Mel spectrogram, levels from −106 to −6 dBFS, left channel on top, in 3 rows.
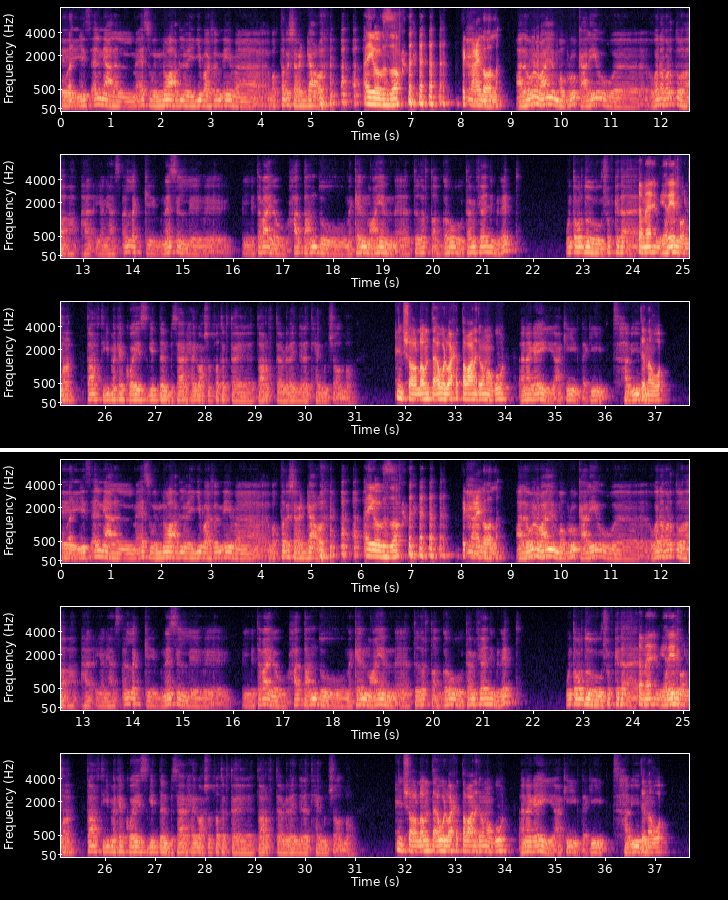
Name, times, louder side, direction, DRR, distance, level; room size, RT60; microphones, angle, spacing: voice 1, 0.0-6.1 8.1-8.5 9.1-15.9 16.2-21.6 22.7-24.1 24.5-25.3 25.6-30.9 34.3-36.9, equal, 10° left, 1.4 m, -28 dB
voice 2, 6.0-7.7 8.0-8.8 24.1-25.3 31.8-34.0 36.7-37.1, left 4 dB, 40° left, 0.5 m, -22 dB
9.8 x 4.7 x 2.2 m
head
